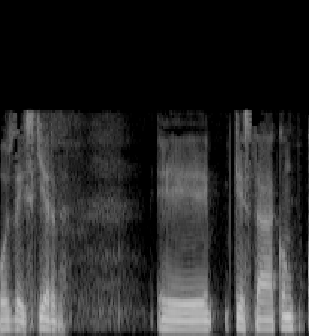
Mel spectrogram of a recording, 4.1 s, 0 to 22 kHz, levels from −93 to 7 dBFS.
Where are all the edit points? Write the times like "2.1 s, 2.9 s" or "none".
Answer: none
